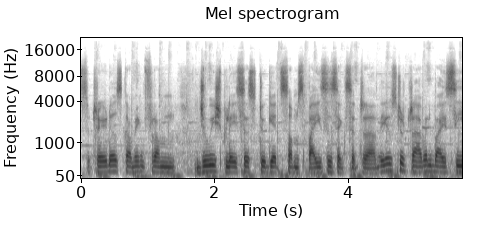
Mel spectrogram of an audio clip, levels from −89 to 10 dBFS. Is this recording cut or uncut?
uncut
